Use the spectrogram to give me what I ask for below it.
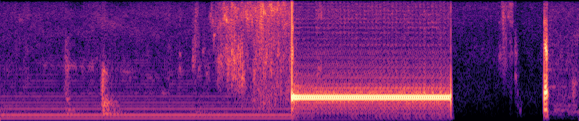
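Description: A telephone tone plays while a call is transferred to a quality-control line. Low line hum leads into a loud, steady single-pitch tone lasting about two seconds, followed by silence and one short beep.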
